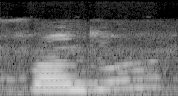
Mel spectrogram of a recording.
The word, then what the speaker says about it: front door: front door okay so our stress is going to be here on door okay so instead of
